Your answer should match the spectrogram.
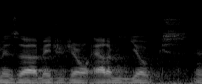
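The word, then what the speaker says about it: Joks: uh major general adam yokes and it's spelled j-a-j-o-k-s like looks like jocks it's adam yolks he's gonna be here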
